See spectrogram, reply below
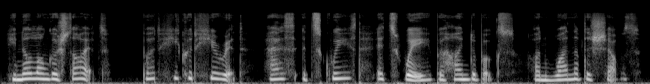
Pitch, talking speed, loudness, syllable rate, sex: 235 Hz, 210 wpm, -19 LUFS, 5.1 syllables/s, female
